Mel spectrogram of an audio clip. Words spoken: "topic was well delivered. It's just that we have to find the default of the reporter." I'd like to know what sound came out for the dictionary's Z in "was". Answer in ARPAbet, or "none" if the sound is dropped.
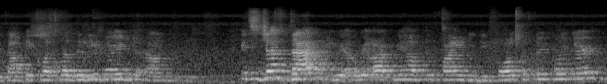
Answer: S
